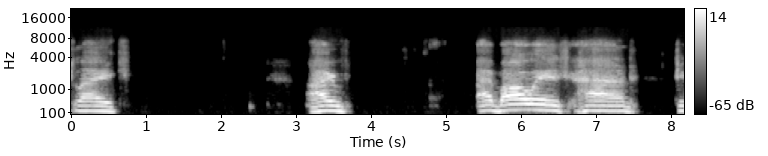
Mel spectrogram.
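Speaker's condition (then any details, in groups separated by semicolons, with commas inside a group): Stutter from brain injury; mild cerebral palsy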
